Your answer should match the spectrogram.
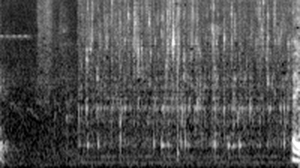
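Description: Water running from a brass tap and splashing into a water-filled tank, a steady stream starting about a second in.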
